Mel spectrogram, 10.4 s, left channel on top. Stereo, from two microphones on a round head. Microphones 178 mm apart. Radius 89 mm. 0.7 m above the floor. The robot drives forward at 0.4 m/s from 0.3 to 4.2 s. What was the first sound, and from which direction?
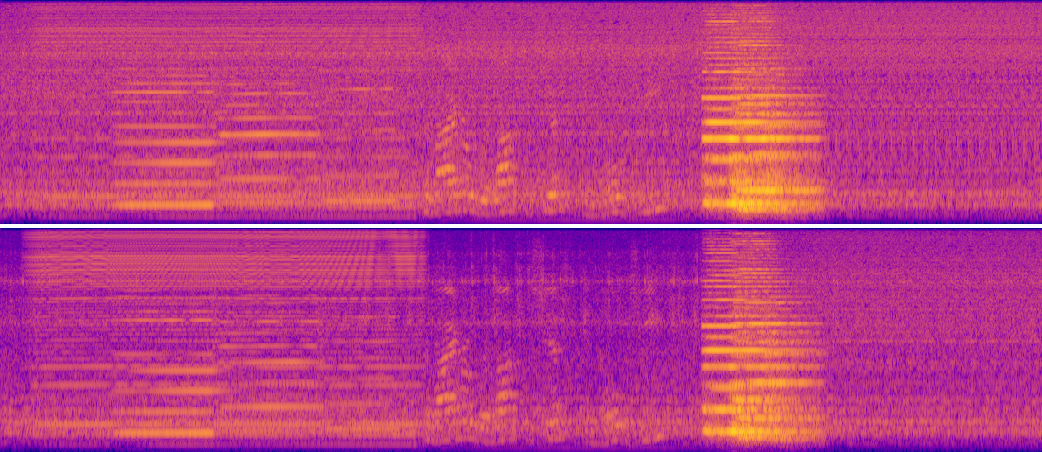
A violin, 30° left (ahead or behind).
